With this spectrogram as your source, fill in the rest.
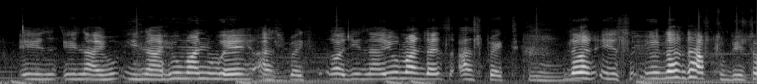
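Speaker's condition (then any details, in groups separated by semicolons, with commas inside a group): Cerebral palsy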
